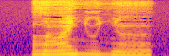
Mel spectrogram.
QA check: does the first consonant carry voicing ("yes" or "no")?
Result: yes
